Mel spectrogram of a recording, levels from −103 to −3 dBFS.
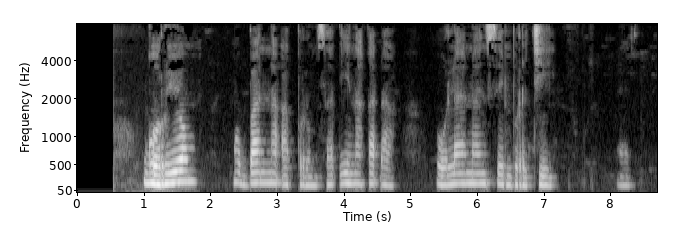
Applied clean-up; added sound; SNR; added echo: none; none; none; none.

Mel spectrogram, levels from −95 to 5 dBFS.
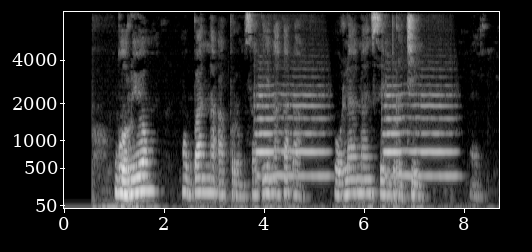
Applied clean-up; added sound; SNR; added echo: none; Wind instrument, woodwind instrument; 6 dB; reverberation time 0.2 s.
